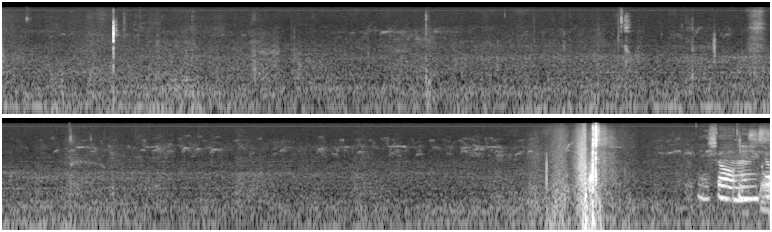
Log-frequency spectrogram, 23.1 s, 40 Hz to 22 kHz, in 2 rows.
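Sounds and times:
faint birds chirping: 0.0 - 23.0
golf club whoosh: 19.7 - 20.9
golf club striking ball: 20.2 - 20.8.

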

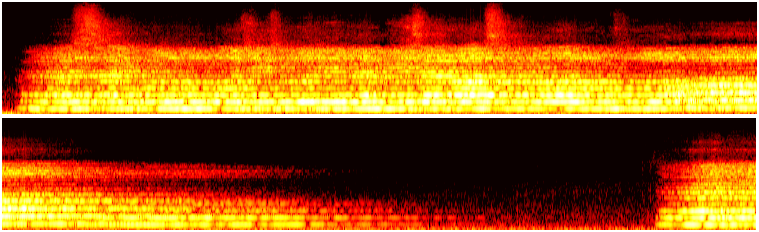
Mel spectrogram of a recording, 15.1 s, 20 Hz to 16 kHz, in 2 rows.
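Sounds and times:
low chant-like drone: 0.2 - 11.0.

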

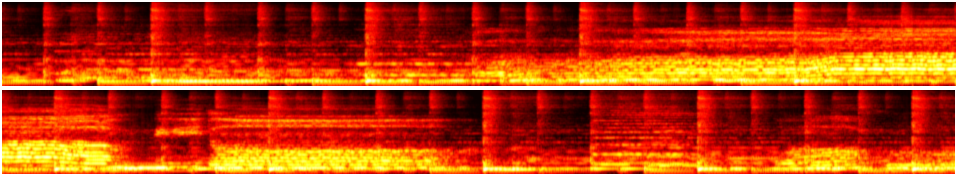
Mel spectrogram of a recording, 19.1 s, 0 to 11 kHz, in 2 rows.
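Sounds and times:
electronic organ backing track: 0.0 - 19.0
man singing held notes: 4.7 - 14.0.

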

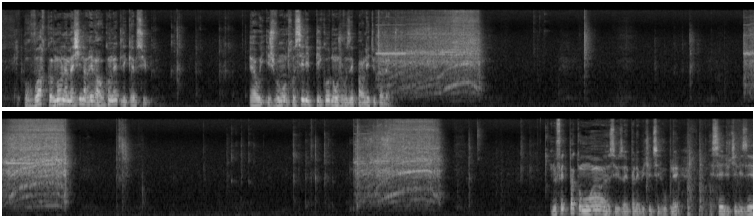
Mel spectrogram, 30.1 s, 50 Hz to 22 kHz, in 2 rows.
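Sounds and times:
drill motor whine: 7.5 - 9.7, 14.8 - 16.4, 22.0 - 23.9.

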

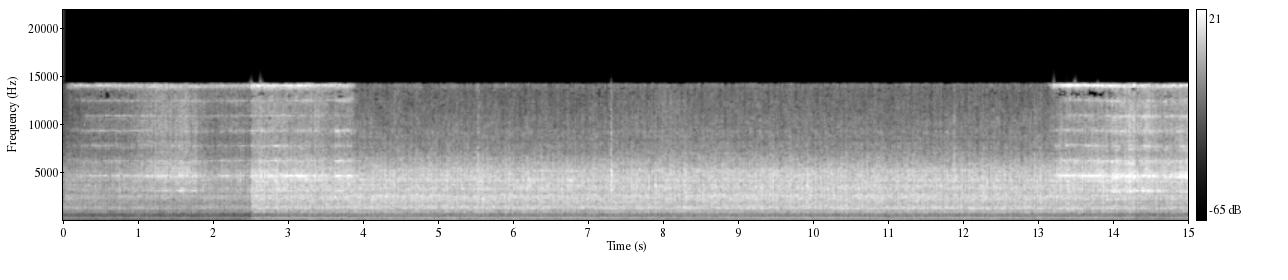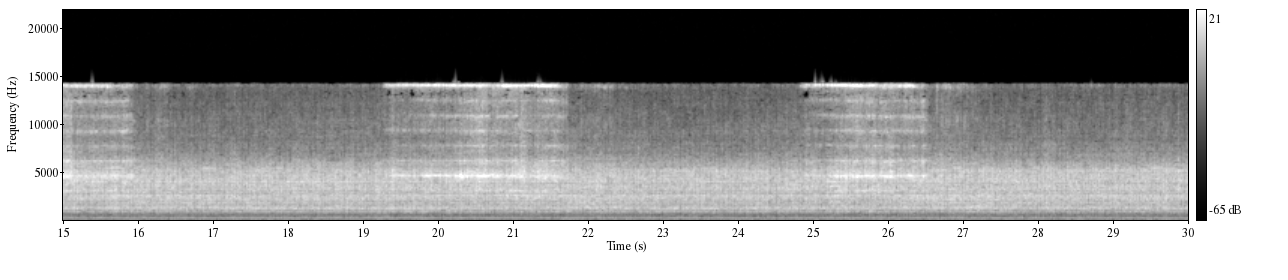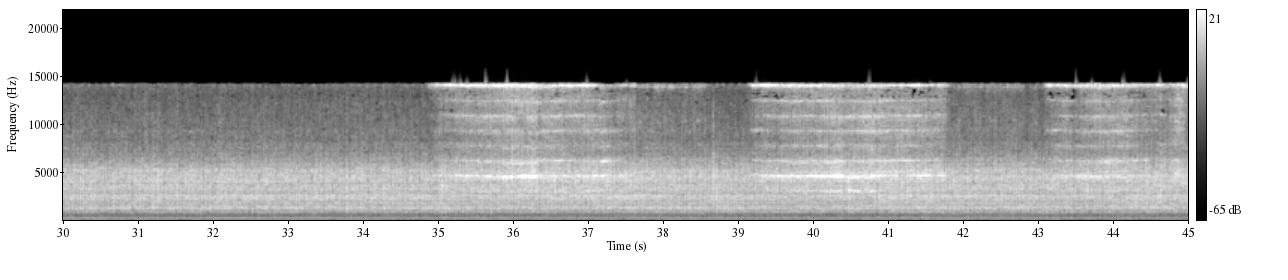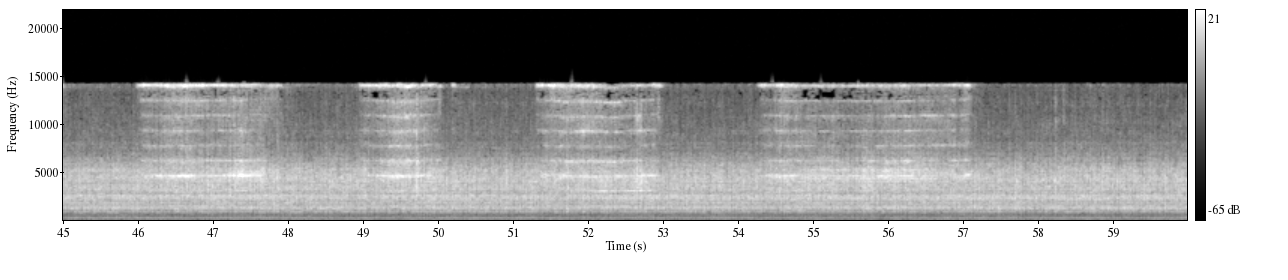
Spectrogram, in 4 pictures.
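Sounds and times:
band saw motor hum: 0.0 - 59.9
saw blade cutting hiss: 0.2 - 4.0, 13.0 - 16.4, 34.9 - 45.0, 48.9 - 50.4, 51.3 - 53.2.

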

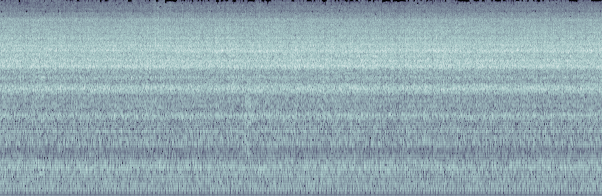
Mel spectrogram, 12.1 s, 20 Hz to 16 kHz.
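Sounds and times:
vacuum motor droning: 0.0 - 12.0.

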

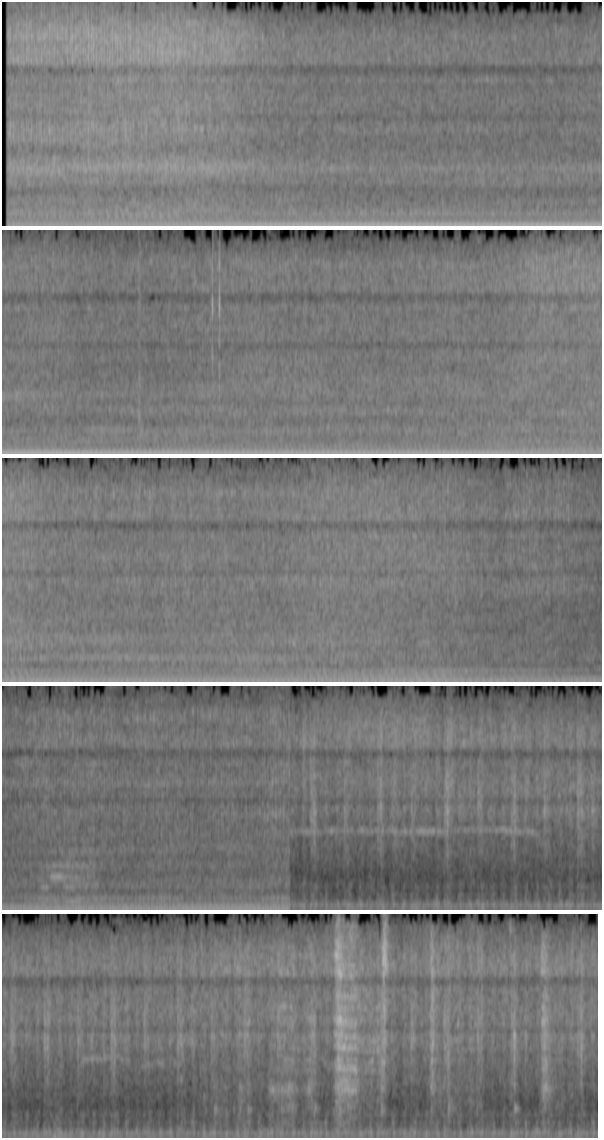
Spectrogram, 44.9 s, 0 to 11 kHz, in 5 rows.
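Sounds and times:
engine humming: 0.1 - 31.4.

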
